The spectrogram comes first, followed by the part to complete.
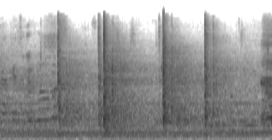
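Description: Players high-fiving: about five sharp hand slaps spread through the few seconds, the loudest about one and a half seconds in, over a background of voices.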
